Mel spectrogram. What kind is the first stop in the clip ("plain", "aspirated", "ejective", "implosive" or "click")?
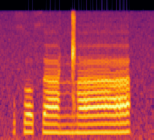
click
